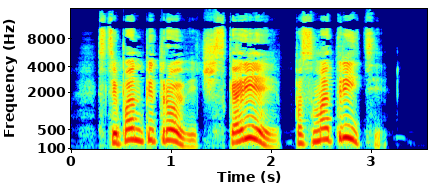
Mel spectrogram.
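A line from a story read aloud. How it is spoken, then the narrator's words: Ringing joyful shout. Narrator (Russian): звонкий голос Лизы, которая радостно закричала ему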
